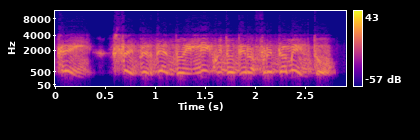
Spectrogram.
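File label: Italian damaged water mood low, speech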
